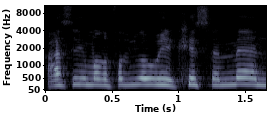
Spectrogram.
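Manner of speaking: mocking, jeering tone, high pitch.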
